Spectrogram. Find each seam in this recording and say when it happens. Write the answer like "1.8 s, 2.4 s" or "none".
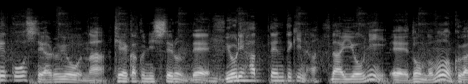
2.2 s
